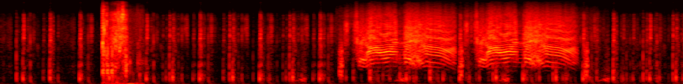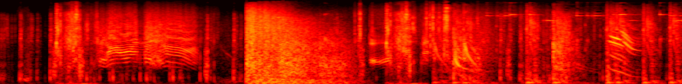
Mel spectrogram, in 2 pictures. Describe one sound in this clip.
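Footsteps tap quickly on stone paving.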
